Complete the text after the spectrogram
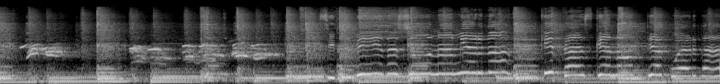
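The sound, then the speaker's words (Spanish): A bright whistled melody bobs along over a bouncy instrumental backing with steady bass and percussion, loud and continuous for the whole stretch, with no one talking. “Si estás triste y deprimido, vente arriba, da un silbido, pues silbando todo el mundo es más feliz.”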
